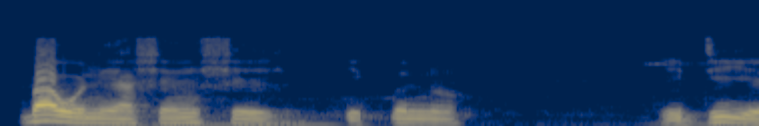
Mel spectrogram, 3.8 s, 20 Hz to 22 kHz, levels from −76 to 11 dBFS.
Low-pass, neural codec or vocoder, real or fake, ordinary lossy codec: 7.2 kHz; none; real; none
